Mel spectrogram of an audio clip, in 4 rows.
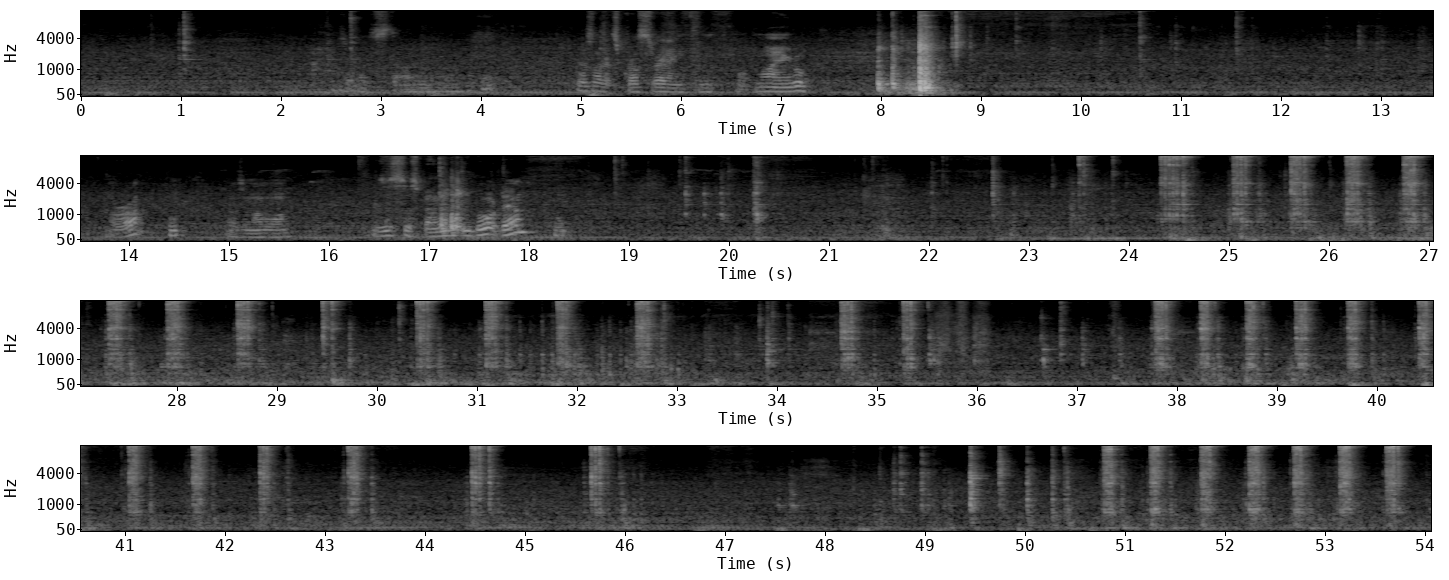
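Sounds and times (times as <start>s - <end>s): ratcheting spanner clicking: 22.0s - 35.7s, 36.6s - 43.7s, 44.4s - 44.9s, 45.6s - 46.3s, 48.6s - 54.0s.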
